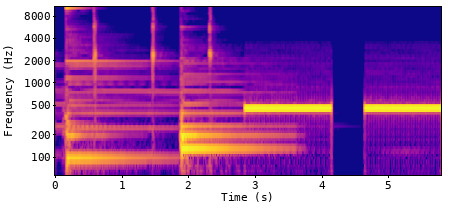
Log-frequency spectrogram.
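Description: Telephone tones sound while a call is placed. A few clicks and chiming tones are followed by a steady, loud dial tone, which breaks off briefly and then resumes. No one speaks.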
